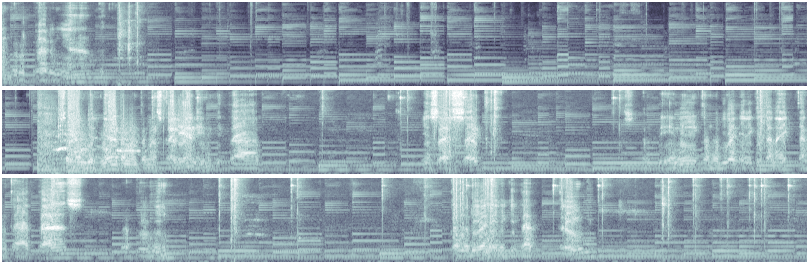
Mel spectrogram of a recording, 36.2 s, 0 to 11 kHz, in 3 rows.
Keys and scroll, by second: 2.7 ctrl+v.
